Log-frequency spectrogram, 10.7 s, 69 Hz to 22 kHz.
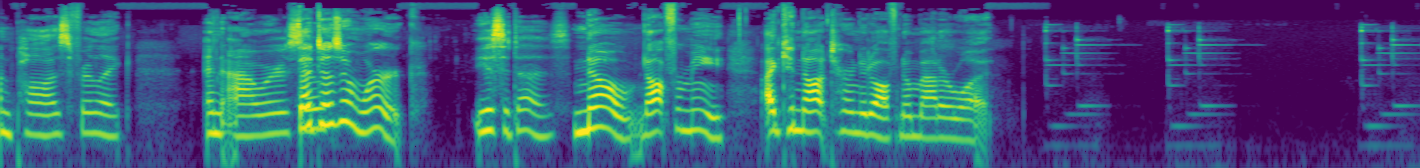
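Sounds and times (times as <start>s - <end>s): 
speech: 0.0s - 7.5s
bright electronic phone notification chime: 7.8s - 9.4s, 10.2s - 10.6s.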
